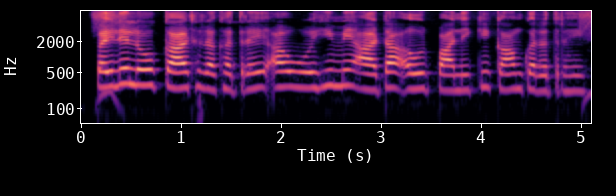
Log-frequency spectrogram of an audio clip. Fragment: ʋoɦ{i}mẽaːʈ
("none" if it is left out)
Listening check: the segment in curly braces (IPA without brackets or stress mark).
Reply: i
